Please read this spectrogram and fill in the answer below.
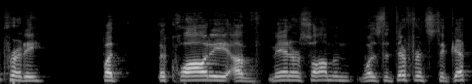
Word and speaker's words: Manor Solomon: It's Manor Solomon, not Manor Solomon.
